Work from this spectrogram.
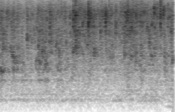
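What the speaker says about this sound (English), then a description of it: "so I'm washing my hands" Hands being washed under a running kitchen tap, a steady close splash of water flowing without pause, with no voices.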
